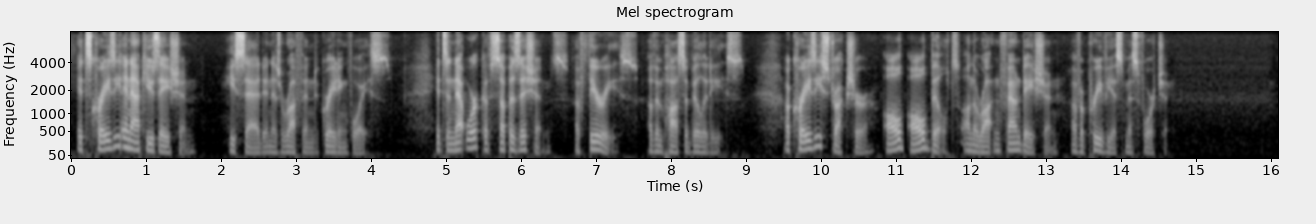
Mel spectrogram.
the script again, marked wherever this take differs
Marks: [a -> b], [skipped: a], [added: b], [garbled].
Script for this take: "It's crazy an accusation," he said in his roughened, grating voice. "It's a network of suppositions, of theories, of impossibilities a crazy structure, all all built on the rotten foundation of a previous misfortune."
"It's crazy an accusation," he said in his roughened, grating voice. "It's a network of suppositions, of theories, of impossibilities a crazy structure, all all built on the rotten foundation of a previous misfortune."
